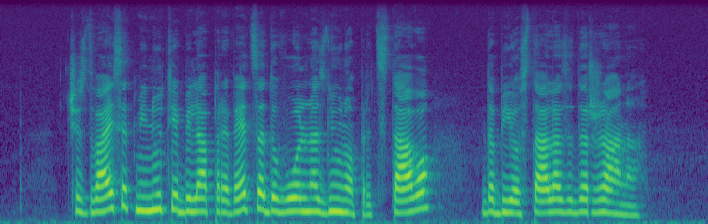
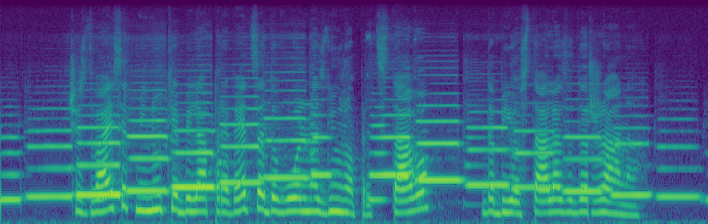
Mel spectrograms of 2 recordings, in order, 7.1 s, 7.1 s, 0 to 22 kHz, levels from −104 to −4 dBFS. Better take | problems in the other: first | background sound (Wind instrument, woodwind instrument); 2 dB above the speech

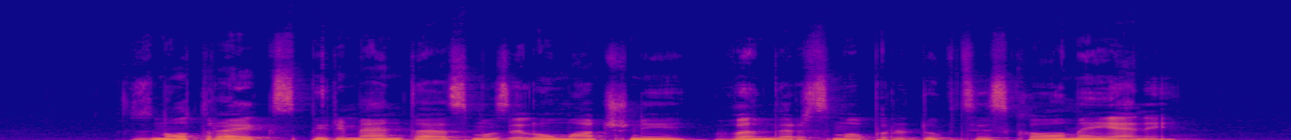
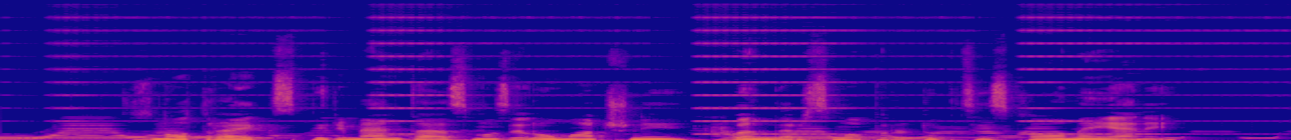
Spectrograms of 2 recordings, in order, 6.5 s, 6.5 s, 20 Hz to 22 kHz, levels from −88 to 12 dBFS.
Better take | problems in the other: first | noise reduction (classical method log-MMSE)

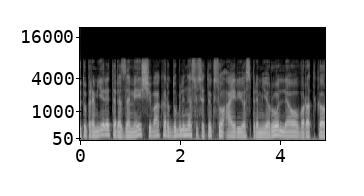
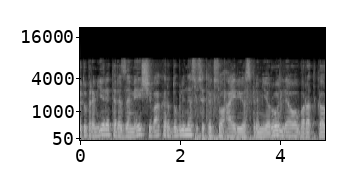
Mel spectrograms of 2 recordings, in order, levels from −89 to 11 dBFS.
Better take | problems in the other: first | background sound (Clapping); 15 dB below the speech // room echo; dies away in 0.4 s

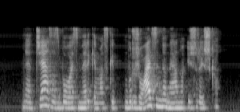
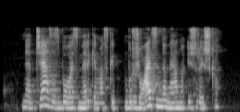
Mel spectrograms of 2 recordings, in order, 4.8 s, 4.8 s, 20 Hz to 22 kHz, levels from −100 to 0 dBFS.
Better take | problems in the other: second | noise reduction (neural separator model SepFormer DNS4)

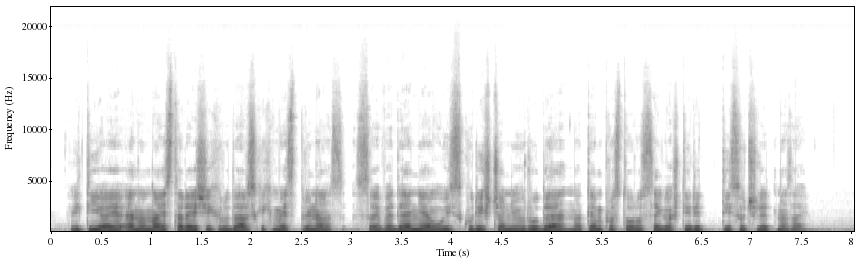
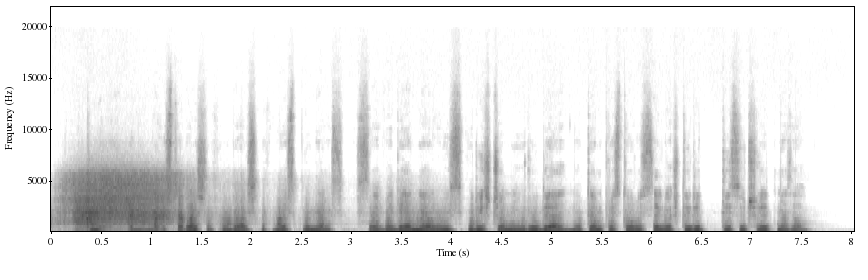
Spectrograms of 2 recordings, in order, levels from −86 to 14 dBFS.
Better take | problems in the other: first | noise reduction (neural mask model RNNoise)

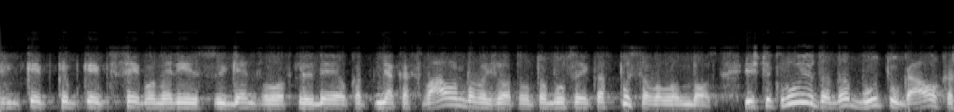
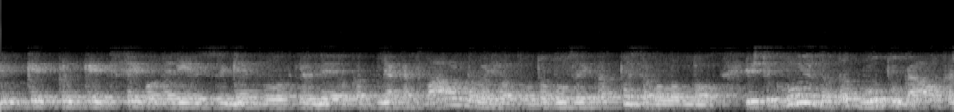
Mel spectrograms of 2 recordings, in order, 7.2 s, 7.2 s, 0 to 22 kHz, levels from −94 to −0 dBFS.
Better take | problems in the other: first | room echo; dies away in 0.8 s

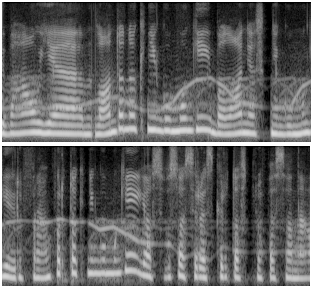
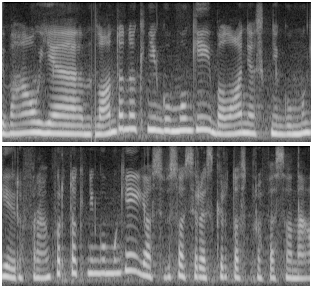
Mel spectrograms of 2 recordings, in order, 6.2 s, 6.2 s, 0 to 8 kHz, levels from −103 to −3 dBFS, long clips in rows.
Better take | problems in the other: second | noise reduction (neural mask model RNNoise)

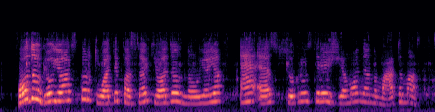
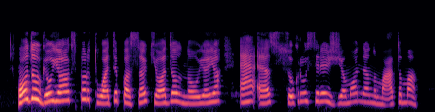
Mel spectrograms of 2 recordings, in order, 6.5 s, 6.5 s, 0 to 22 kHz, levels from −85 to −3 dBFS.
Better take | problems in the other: second | noise reduction (neural separator model SepFormer DNS4)

